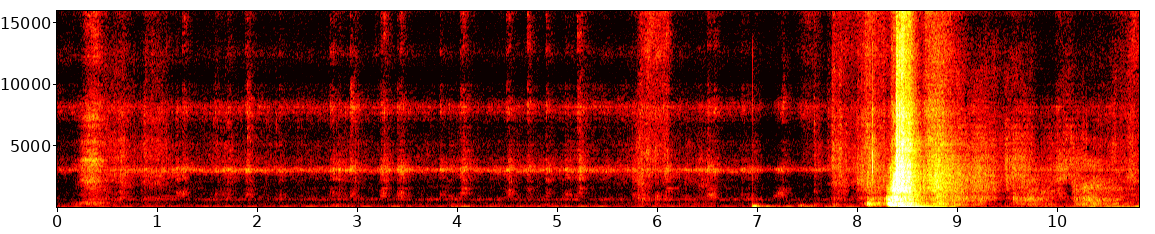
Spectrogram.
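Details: After a nasal spray made the nose burn, itch and run, during a cold-like illness later found to be an ear infection: a quiet stretch ends in one loud, wet sniff through a runny nose, following induced, stifled sneezes.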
